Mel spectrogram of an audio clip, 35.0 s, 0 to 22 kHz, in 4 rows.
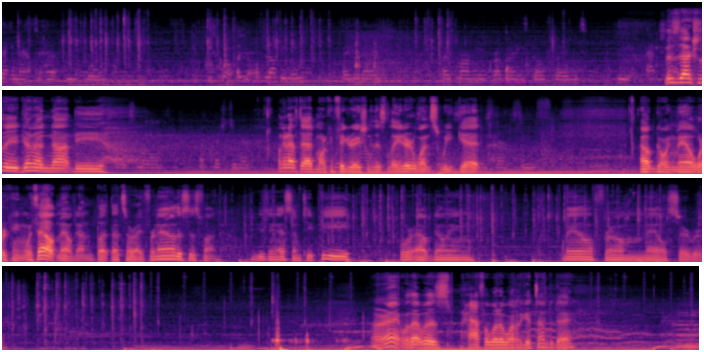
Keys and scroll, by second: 0.0-6.9 typing, 20.4-28.3 typing.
